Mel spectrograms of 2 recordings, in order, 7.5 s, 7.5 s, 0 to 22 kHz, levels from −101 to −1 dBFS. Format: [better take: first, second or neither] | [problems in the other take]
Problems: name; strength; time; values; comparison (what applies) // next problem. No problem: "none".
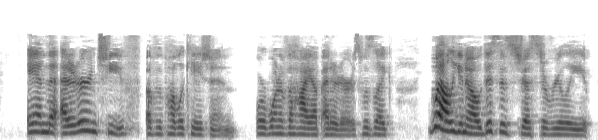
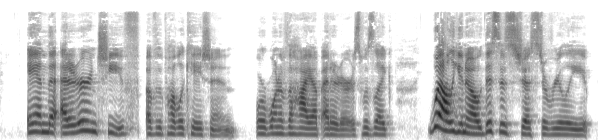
second | garbled, watery; badly; nothing above 8 kHz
